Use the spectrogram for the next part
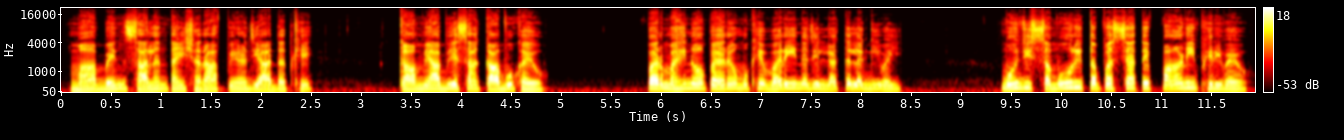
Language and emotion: Sindhi, sad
